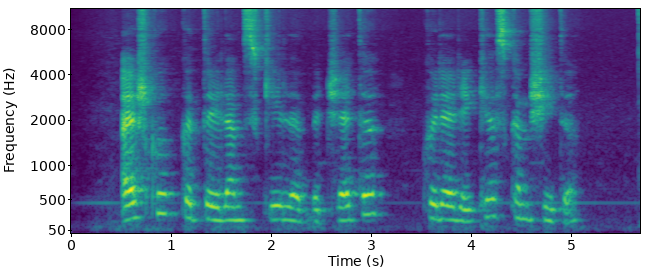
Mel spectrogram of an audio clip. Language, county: Lithuanian, Klaipėda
